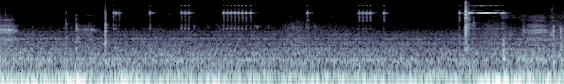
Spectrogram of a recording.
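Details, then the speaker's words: Temporal artery thermometer wiped with alcohol and swept across a female patient's forehead, along the hairline and behind the ear during vital signs; faint short high beeps and soft clicks as it takes a reading. "this would be the temporal artery or artery thermometer and i'm going to just wipe that off with alcohol and i'm going to go across her forehead and by her hairline and then touch behind her ear"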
